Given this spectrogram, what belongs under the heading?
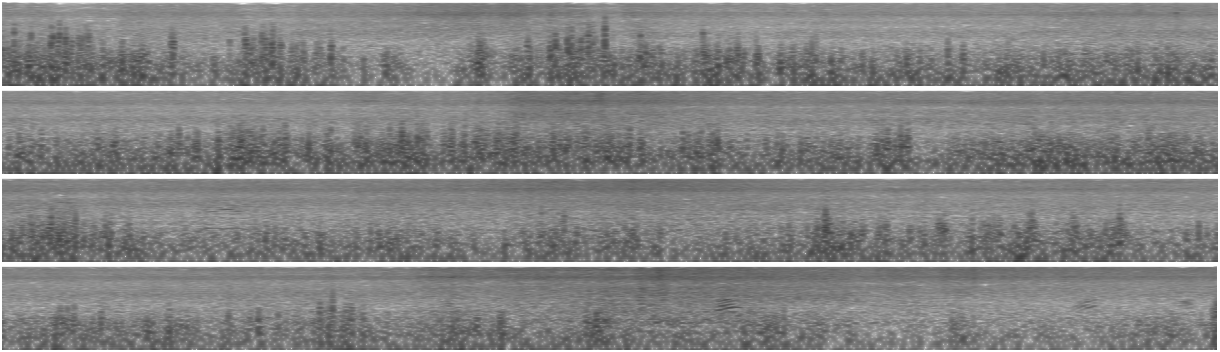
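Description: Wind buffets the microphone at Sinar Laut beach in Agrabinta while waves roll and break continuously in a steady, loud roar, with no clear talk.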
